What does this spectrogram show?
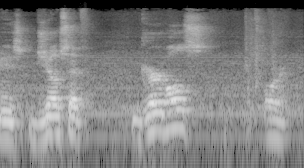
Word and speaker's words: Goebbels: his name is joseph goebbels or gobbles i know there's not an r in there but that's how you pronounce it this is joseph goebbels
